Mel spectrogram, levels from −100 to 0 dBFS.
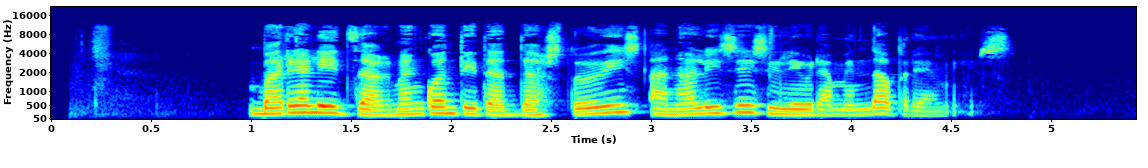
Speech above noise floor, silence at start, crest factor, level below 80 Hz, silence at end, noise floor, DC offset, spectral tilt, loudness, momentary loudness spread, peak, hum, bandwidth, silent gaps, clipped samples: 58 dB; 1 s; 20 dB; -82 dBFS; 0.65 s; -85 dBFS; under 0.1%; -5.5 dB/octave; -27 LUFS; 21 LU; -10 dBFS; none; 11.5 kHz; none; under 0.1%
